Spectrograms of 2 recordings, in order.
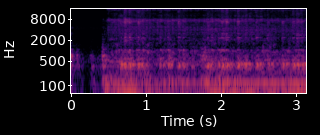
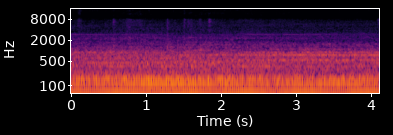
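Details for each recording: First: Old refrigerator on a DIY Nissan Leaf battery pack with a Reliable 1500 W inverter. Harsh fluttering buzz pulsing about twice a second while the compressor never starts: inverter overloaded by the compressor's starting current, too small to run the fridge. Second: Microwave running on a DIY Nissan Leaf battery pack with a Reliable 1500 W inverter; battery sags from 23.3 to 20.4 V. Startup sounds a little funky, then even magnetron and fan hum and four end-of-cycle beeps: normal operation.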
